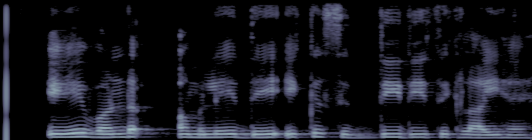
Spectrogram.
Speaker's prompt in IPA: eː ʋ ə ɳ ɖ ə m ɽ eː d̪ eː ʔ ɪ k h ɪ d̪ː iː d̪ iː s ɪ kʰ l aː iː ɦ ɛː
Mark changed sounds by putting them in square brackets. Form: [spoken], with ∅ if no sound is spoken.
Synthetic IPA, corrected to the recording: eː ʋ ə ɳ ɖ ə m [l] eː d̪ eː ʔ ɪ k [s] ɪ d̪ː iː d̪ iː s ɪ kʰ l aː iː ɦ ɛː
